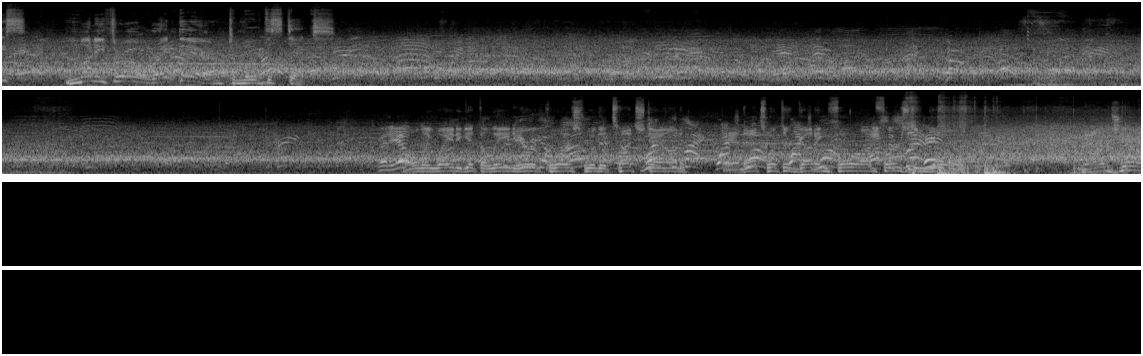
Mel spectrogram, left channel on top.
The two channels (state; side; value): silent; right; 58 dB below the other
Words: Money throw right there to move the sticks. Only way to get the lead here, of course, with a touchdown. And that's what they're gunning for on 1st and goal. Now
